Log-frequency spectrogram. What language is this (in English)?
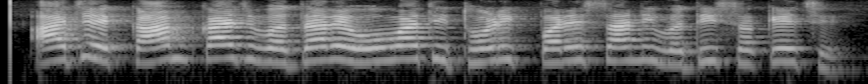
Gujarati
